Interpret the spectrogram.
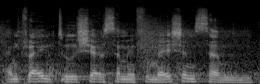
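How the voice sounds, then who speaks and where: A man's voice: medium pitch, steady tone. Man in a reverberant hall. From Portugal. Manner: informal, repeats words, slows to find phrasing. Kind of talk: short self-introduction.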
